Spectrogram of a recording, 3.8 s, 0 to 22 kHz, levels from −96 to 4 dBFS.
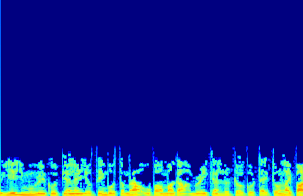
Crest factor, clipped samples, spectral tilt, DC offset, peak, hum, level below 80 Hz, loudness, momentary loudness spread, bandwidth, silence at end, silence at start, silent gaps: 18 dB; under 0.1%; -5.5 dB/octave; under 0.1%; -8 dBFS; none; -66 dBFS; -27 LUFS; 6 LU; 5.2 kHz; 0 s; 0 s; none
